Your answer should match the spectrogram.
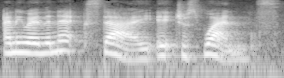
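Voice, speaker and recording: A woman's voice: on the high side, expressive, normal speed, vocal fry, fairly bright tone. A young woman vlogger from England chatting candidly to camera, with a blocked, fluey nose and lots of fillers and restarts. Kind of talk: casual chat to camera.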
